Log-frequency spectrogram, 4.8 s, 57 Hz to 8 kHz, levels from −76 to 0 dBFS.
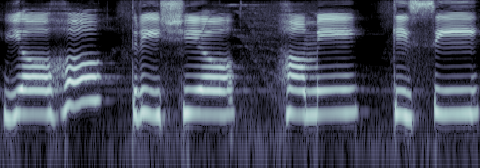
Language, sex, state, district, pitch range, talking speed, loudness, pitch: Hindi, female, Punjab, Fazilka, 275-290 Hz, 50 wpm, -13 LUFS, 285 Hz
